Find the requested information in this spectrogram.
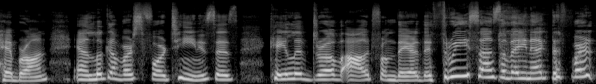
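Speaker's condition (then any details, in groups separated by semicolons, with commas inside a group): No condition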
